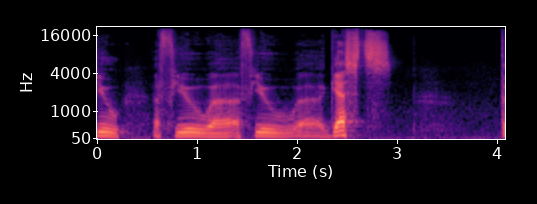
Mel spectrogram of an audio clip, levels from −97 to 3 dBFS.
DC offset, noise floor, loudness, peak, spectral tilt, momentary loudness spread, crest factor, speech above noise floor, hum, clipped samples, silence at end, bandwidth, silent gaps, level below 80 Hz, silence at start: under 0.1%; -65 dBFS; -28 LUFS; -8 dBFS; -4.5 dB/octave; 14 LU; 22 dB; 37 dB; none; under 0.1%; 0 s; over 20 kHz; none; -66 dBFS; 0 s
